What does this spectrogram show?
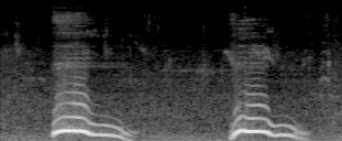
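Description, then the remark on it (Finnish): Two deep, drawn-out hoots imitating a Eurasian eagle-owl, voiced in falsetto as low as possible, each under a second and separated by a pause of about a second, loud against quiet background noise. “Eli huuhka ja viirupöllö, niin ne, ne tulee, jos ottaa vaikka viirupöllö ensin, niin ja huuhkaa vastaavalla tavalla.”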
